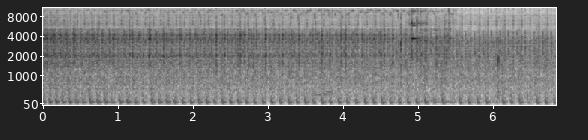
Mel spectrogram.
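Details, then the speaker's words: Small 125 motorcycle that was misfiring and stalling now runs after a new carburetor is fitted, idling with an even, steady putt-putt and no skipped beats. "Mga boss umandar na siya. Okay na yung kanyang hand. Hindi siya kaya kagaya ng palyado."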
